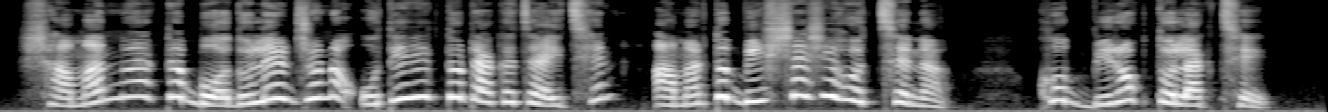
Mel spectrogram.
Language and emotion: Bengali, angry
